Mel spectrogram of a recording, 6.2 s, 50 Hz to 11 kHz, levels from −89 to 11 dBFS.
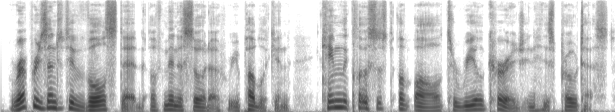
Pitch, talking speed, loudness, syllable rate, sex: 125 Hz, 155 wpm, -20 LUFS, 5.8 syllables/s, male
